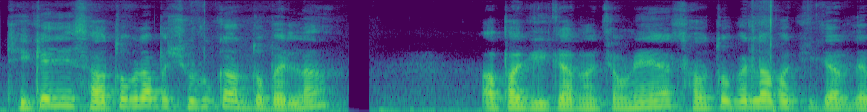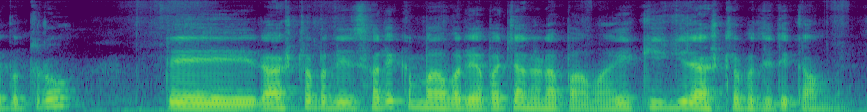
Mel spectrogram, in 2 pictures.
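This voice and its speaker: A man's voice: fairly high pitch, very fast, darkish tone. A man with a Punjabi accent teaching an online exam-prep lesson, chatty and fatherly, repeating key points again and again. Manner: chatty and fatherly, calls students "sons". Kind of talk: casual online lecture.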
